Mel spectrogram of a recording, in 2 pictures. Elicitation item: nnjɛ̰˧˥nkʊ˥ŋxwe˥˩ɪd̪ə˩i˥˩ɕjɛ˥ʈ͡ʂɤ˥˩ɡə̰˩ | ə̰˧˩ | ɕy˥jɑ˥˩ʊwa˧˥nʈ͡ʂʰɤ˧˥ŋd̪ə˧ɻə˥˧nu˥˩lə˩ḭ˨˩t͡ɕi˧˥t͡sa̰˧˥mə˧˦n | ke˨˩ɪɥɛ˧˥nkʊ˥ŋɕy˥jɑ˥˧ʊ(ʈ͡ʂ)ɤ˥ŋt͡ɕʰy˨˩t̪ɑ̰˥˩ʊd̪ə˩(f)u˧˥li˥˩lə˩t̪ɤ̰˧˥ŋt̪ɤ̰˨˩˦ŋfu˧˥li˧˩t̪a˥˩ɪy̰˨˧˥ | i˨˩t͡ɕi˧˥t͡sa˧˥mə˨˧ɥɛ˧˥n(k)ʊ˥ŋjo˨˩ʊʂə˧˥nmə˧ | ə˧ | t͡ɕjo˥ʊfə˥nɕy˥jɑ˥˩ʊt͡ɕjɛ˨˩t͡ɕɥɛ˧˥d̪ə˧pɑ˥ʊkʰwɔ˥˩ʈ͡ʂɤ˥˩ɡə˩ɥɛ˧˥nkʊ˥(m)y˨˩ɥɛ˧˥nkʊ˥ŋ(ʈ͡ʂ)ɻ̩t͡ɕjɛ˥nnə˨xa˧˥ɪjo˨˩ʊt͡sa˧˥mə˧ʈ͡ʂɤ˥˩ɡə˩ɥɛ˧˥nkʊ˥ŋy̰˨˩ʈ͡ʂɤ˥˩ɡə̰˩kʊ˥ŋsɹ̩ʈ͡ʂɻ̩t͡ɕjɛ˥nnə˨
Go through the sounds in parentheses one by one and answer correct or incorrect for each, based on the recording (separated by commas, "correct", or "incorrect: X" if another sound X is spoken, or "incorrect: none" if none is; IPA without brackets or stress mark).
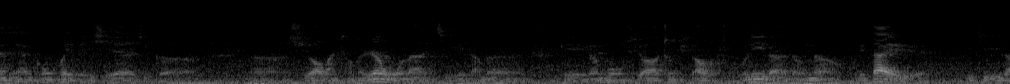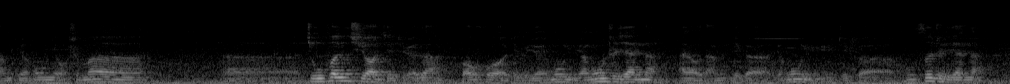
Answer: correct, correct, correct, incorrect: ŋ, correct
